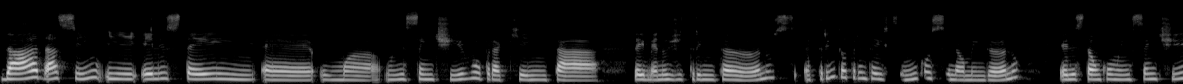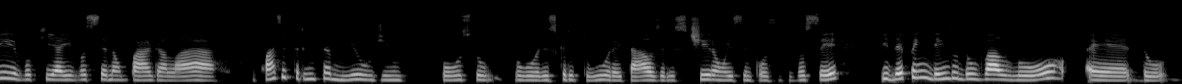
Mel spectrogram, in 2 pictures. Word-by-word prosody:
Dá, 255 +6 +9
dá 270 -4 +6
sim, 275 +3 -3
e 250 -2 0
eles 255 +2 +1
têm, 245 -3 +1
eh, 200 -2 +2
uma 210 -3 -4
um 220 +1 -4
incentivo 235 +3 -4
para 230 -3 +1
quem 215 0 -4
tá 190 -2 +3 0.3
tem 225 0 +4
menos 220 +2 -1
de 230 - -8
30 225 -1 -3
anos, 220 +10 0
é 215 - -4
30 295 - -4
ou - - -13
35, 265 -2 -5
se 280 -4 -11
não 210 -2 0
me 205 0 -5
engano, 205 +10 0 0.4
eles 230 +1 +1
estão 235 -1 +4
com 235 0 -2
um 225 0 -3
incentivo 250 +1 -4
que, 220 +1 -4
aí, 210 0 +3
você 220 +2 -4
não 205 -1 -5
paga 195 -1 0
lá 185 0 +1 0.4
quase 265 +8 +1
30.000 245 -6 -2
de 205 - -11
imposto 205 +1 -6 0.2
por 195 -1 -2
escritura 200 0 -3
e - - -6
tals, 190 +1 +1
eles 195 0 -8
tiram 215 -3 0
esse 195 +1 -6
imposto 190 -1 -8
de 180 - -22
você 205 +5 +2 0.4
e 260 - +2
dependendo 270 +1 +3
do 245 0 +1
valor, 225 +3 +5 0.2
eh, 190 -2 +3
do 185 +1 -4
220 Hz, 145 wpm, -24 LUFS, 200-250 Hz, 0.4 s, Dá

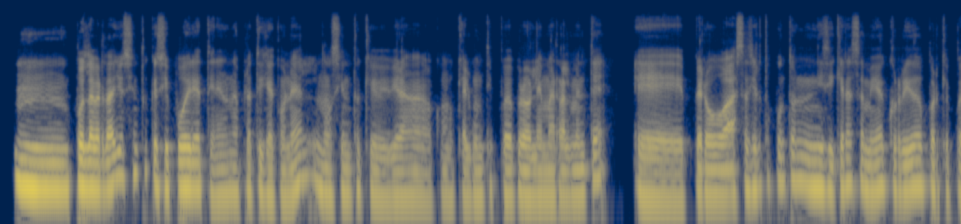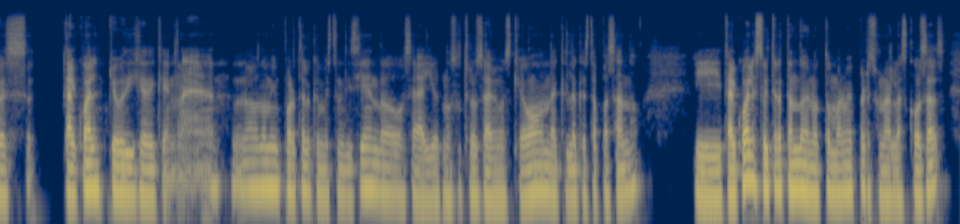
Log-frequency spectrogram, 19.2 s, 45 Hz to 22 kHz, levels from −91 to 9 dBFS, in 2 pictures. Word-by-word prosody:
Mmm, 125 -3 +7
pues, 130 0 +7
la - - +9
verdad, 125 +1 +6
yo 170 +3 +2
siento 180 +4 -6
que 140 - +1
sí 125 -1 +1
podría 125 -1 +5
tener 105 -2 -3
una 110 0 -3
plática 110 -3 -2
con 100 +1 -3
él, 145 +4 -2
no 110 -4 0
siento 105 +2 -5
que 95 -3 -3
hubiera 95 -1 -3
como 95 +1 -9
que 95 - -5
algún 95 +1 -3
tipo 100 - -6
de 100 - +1
problema 100 -1 +1
realmente, 100 +8 -2 0.2
eh, 90 -4 0
pero 105 -1 +2
hasta 105 +4 0
cierto 120 +5 -4
punto 150 +3 -4
ni 130 -4 +2
siquiera 125 +4 -1
se 135 0 -4
me 115 - +1
había 125 +2 +2
ocurrido 125 +1 +1
porque, 115 -2 -4
pues, 105 -1 -6 0.3
tal 110 -1 +2
cual, 125 +2 +3
yo 110 -2 +2
dije 110 0 0
de 100 - 0
que: - - -7
"Na, 130 +1 -8
no, 125 -1 -4
no 125 - +1
me 125 - +2
importa 120 -1 -2
lo 115 - -5
que 110 - -7
me 100 - -4
estén 105 +1 -7
diciendo, 110 +1 -3
o 105 - -6
sea, 95 -1 -4
yo 95 +1 -5
nosotros 100 +1 -7
sabemos 95 0 -4
qué - - -9
onda, 110 0 0
qué 105 - -18
es 100 - -4
lo 100 - -1
que 95 - -8
está 95 0 -7
pasando". 105 +7 -5 0.5
Y 95 -1 0
tal 105 +1 +4
cual, 150 +8 +5
estoy 125 -4 +2
tratando 120 -1 +2
de 115 - +2
no 105 -1 0
tomarme 115 +1 -1
personal 105 -5 -4
las 95 -1 -4
cosas. 120 +6 -2
110 Hz, 245 wpm, -22 LUFS, 100-125 Hz, 0.5 s, la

